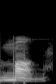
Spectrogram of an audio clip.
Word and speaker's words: Hmong: tribe inside of china her people are called mung it's h-m-o-n-g it's how you spell it um and it's in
